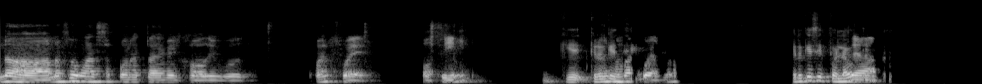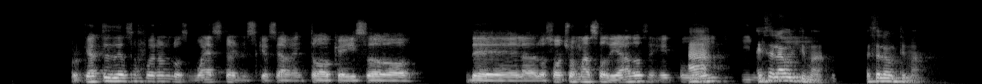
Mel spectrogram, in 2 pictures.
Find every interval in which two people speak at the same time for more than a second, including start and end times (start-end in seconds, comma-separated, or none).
16.7-18.1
